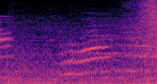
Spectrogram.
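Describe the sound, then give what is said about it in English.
A single drawn-out cat meow, rising and wavering in pitch, fairly clear, with a soft hiss toward the end and no voices. “Black cats, magic, witchcraft, you probably know this association.”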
